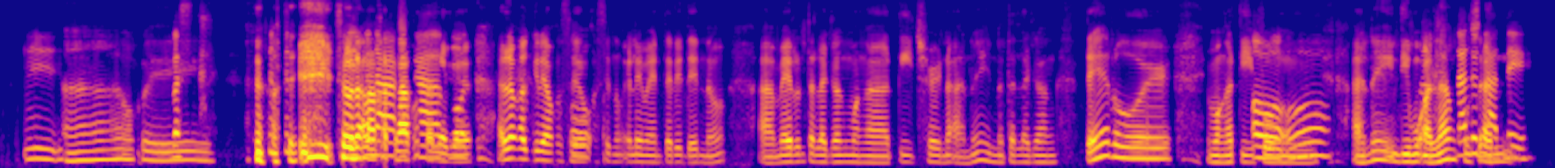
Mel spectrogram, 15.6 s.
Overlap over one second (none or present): present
